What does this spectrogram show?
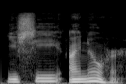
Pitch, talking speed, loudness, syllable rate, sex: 115 Hz, 235 wpm, -18 LUFS, 4.6 syllables/s, male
